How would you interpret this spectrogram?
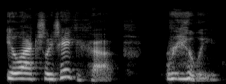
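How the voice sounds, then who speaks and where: Woman acting as young witch shopkeeper, higher-pitched, creaky edge, soft ASMR delivery, eager, awkward, halting. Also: exaggerated voice. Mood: eager, friendly. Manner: hesitant, halting, giggly. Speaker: ASMR roleplay voice actor. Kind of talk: ASMR roleplay, softly spoken.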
